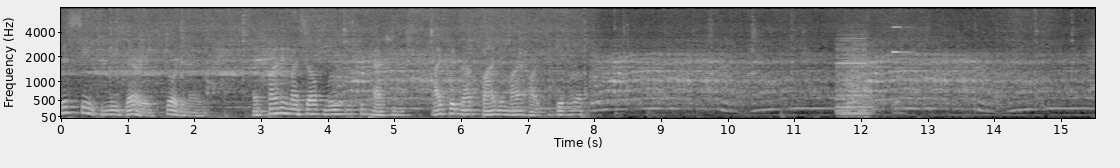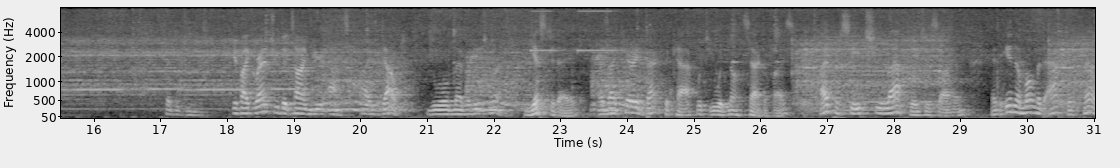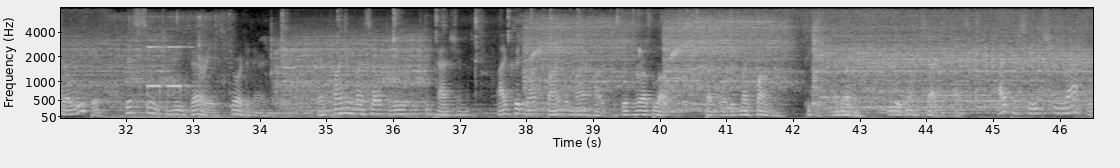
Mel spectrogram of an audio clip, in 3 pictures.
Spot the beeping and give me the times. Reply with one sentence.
You can hear the beeping from 11.7 to 12.7 s, from 22.6 to 23.9 s and from 32.1 to 33.0 s.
